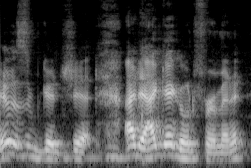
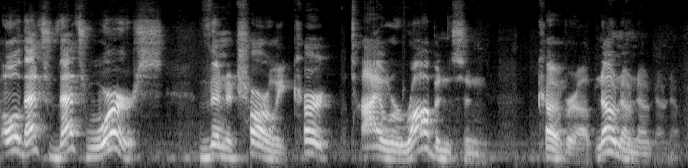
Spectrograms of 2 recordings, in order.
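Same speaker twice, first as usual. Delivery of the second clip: usual speaking voice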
